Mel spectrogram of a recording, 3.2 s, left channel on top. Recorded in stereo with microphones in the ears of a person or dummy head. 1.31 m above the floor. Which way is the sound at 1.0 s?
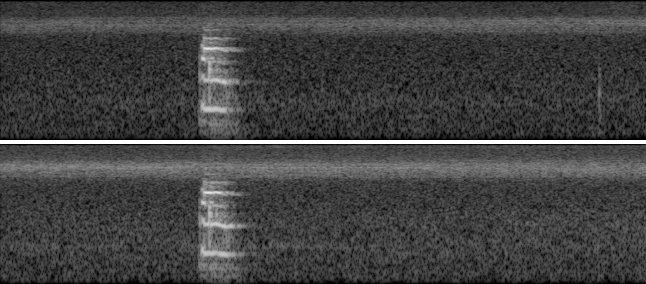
15° left (ahead or behind).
